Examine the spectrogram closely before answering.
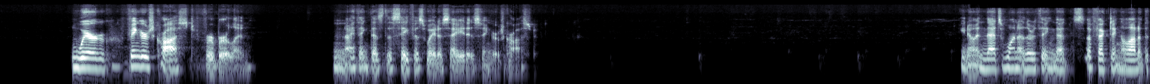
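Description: A woman speaks calmly over an online call, with pauses.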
